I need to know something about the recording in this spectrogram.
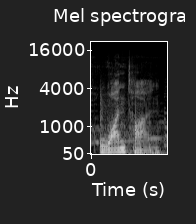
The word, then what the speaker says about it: wonton: about what wontons are so the um actual word wonton which is the english version is w-o-n-t-o-n wanton in chinese there's two different pronunciations one is the cantonese version the wonton and then the mandarin version of ooh i like that one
